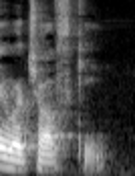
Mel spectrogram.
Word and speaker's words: Wachowski: How do you say it? – I would say Wachowski. – Wachowski, okay, same.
